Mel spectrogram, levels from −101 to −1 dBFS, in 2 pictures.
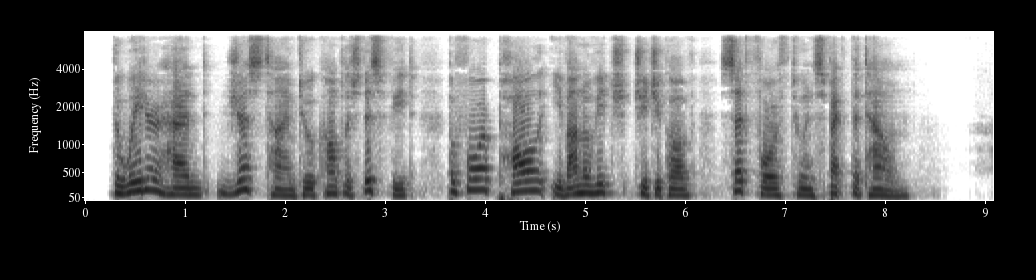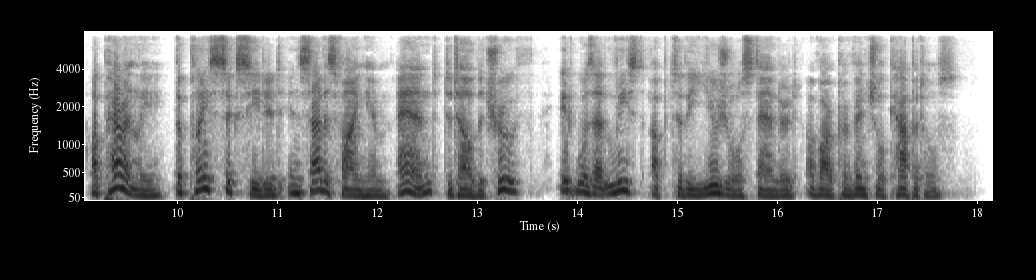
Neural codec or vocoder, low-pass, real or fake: none; 7.2 kHz; real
